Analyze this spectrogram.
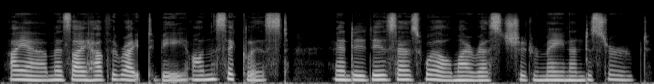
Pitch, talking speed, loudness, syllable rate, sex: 205 Hz, 210 wpm, -19 LUFS, 4.6 syllables/s, female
